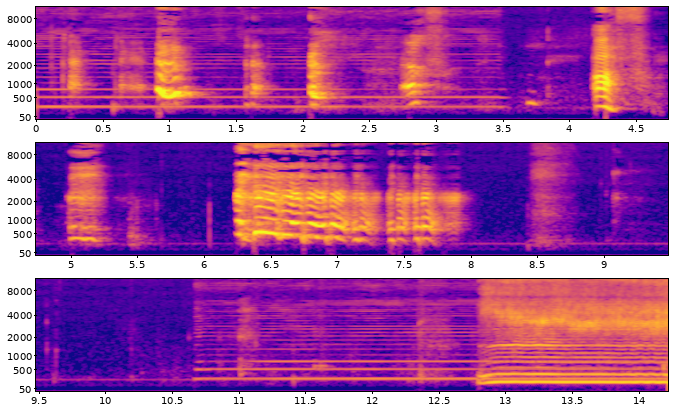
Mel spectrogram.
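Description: An electric toothbrush buzzes steadily.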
